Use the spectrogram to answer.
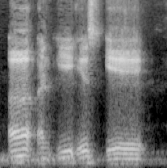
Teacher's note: a combination of the sound which is produced from the throat which is a and ending with the sound produced with the palette which is e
